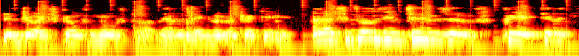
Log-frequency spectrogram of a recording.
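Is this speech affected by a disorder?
Yes: cerebral palsy; speech impairment, affects speech and swallowing.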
